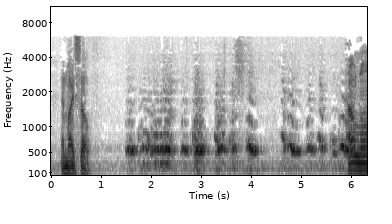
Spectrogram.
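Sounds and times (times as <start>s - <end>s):
speech: 0.2s - 0.9s, 6.0s - 6.3s
terriers yipping and whining in a field of crops: 1.5s - 6.3s.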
